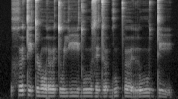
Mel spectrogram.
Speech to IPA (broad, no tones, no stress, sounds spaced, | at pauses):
x ɵ t i t ɹ o ɾ ɵː t u j iː d w uː z ɨ d ɵː ɡ u pʰ ɵː r uː d t i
